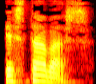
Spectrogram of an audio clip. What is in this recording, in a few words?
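"estabas", Spanish; verb-conjugator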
